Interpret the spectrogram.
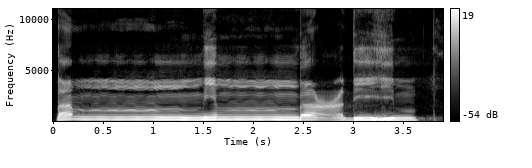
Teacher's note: Masuk pada huruf mim dan mendengung selama tiga harakat. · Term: idgam bighunah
